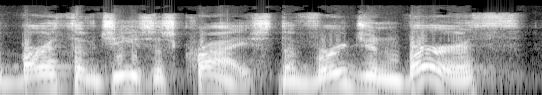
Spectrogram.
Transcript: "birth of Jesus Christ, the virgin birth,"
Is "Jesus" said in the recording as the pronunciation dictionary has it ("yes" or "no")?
yes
